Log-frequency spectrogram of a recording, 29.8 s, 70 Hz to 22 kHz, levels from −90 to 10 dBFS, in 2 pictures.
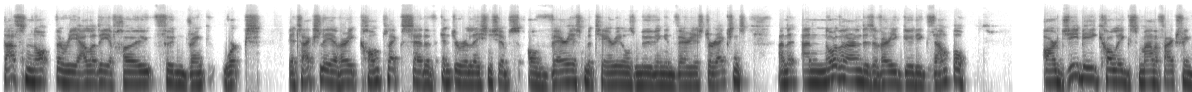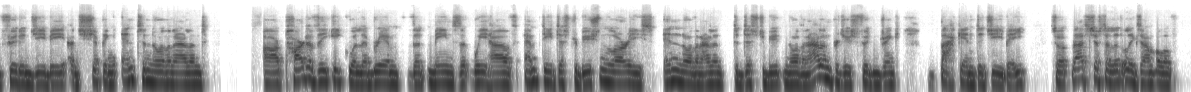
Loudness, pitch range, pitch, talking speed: -17 LUFS, 115-130 Hz, 125 Hz, 160 wpm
